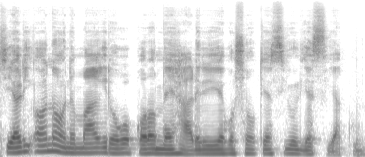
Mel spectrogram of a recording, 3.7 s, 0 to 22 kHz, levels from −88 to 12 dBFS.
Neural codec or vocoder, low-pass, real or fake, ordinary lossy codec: codec, 44.1 kHz, 3.4 kbps, Pupu-Codec; none; fake; none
